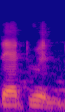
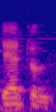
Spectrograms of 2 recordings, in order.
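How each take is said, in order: First: It is said as two full words. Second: It is said as one contracted word. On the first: "এটা হবে দ্যাট উইল" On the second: "মানে ড্যাটল"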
